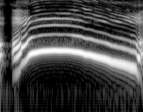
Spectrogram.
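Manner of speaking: high squeal of delight; excited shout. Real, not acted. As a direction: shriek with joy. Excited reaction to Vivian.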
